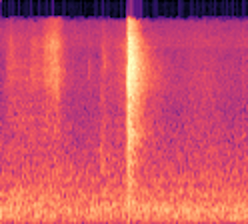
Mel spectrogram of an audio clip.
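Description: A palette knife scrapes and taps against a plastic palette.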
